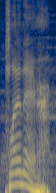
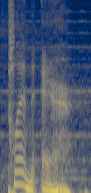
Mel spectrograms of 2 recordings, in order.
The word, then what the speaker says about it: plein air: we cover the world of outdoor painting called plein air the French coined the term which means open air or outdoors the French pronounce it plenn air others say plein air no matter how you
